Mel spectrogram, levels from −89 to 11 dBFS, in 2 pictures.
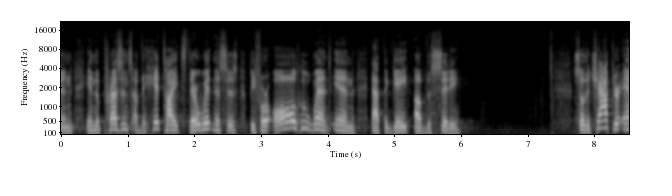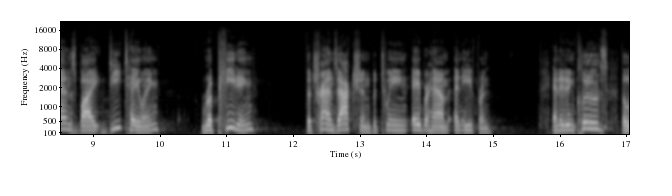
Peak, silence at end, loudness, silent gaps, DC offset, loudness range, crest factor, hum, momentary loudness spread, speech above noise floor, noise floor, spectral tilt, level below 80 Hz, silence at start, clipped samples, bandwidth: -4 dBFS; 0 s; -25 LUFS; none; under 0.1%; 5 LU; 22 dB; none; 11 LU; 51 dB; -76 dBFS; -5 dB/octave; -70 dBFS; 0 s; under 0.1%; 15 kHz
